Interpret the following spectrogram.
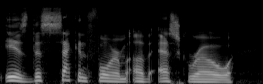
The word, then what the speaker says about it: escrow: the second form of escrow you can emphasize either syllable this is a transitive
